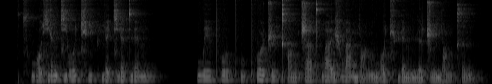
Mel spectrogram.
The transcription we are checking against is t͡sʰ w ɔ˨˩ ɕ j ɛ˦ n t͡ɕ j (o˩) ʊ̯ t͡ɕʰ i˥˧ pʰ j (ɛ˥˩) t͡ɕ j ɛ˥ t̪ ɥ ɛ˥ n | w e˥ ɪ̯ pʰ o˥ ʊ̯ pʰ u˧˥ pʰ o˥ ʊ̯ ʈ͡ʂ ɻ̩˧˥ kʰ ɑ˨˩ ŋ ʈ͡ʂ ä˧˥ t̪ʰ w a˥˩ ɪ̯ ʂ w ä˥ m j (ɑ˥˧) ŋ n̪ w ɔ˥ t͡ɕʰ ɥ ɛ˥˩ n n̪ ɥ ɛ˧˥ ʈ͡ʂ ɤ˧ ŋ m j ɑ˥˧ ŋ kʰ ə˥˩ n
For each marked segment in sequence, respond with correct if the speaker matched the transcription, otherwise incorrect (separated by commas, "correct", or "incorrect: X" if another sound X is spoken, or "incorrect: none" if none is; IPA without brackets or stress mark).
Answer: incorrect: o˧˥, correct, incorrect: ɑ˨˩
